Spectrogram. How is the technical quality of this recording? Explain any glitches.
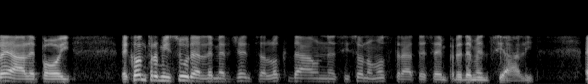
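Quality is limited by narrowband mobile coding throughout. The AMR narrowband mobile codec squeezes speech through a 20 ms-frame vocal-tract model, leaving a clearly buzzy, synthetic tone that fits a mid-rate mode near 10 kbps. A spectrogram shows a band from about 200 Hz to 3.7 kHz, with nothing above 3.8 kHz. The level changes near 1.5 s and 4 s are the talker moving, and the room noise belongs to the recording.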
